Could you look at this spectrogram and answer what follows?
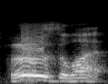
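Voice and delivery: loud, high surprised oh; surprised shout. Real, not acted. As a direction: caught off guard by the blob. Too much product from doe foot.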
